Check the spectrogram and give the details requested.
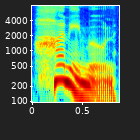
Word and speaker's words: honeymoon: Honeymoon, the stress is on the first syllable, honeymoon.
